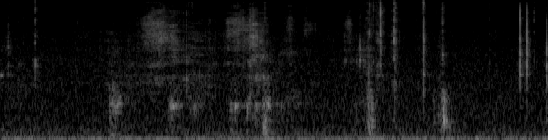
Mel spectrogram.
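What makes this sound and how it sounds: Long acrylic nails tap and scratch a solid, hand-sized rectangular plaster excavation block, with the kit box lying nearby. Soft, bright scraping sweeps give way to sharp, dry clicks that die out almost instantly, all over a steady low hum at a quiet level.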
